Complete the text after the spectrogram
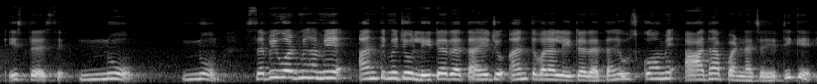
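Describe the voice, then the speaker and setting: Young woman, English teacher, patient explaining, repeats words, slightly high voice, gravelly. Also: a little mellow. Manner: patient, repeats words slowly, says "theek hai" often. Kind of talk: explaining spelling rules to viewers.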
